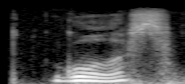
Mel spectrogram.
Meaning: 1. voice 2. voice, word, remark, opinion 3. vote
- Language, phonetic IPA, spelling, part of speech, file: Russian, [ˈɡoɫəs], голос, noun, Ru-голос.ogg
